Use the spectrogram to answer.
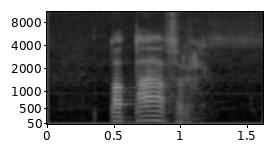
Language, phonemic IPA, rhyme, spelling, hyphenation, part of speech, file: Dutch, /ˌpaːˈpaː.vər/, -aːvər, papaver, pa‧pa‧ver, noun, Nl-papaver.ogg
- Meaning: 1. papaver, poppy (plant of the genus Papaver) 2. several kinds of narcotic drugs made from the poppy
